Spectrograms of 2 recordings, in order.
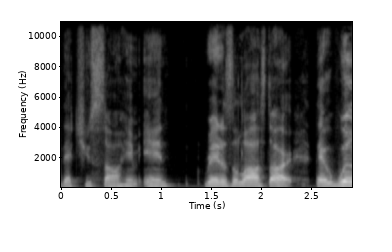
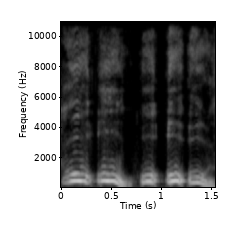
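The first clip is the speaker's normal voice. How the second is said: string of high, louder oohs; high mimicked oohs; 14 semitones higher, 6 dB louder than usual. [name] watching the punching, high mimicked oohs. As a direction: imitate wincing at each punch.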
